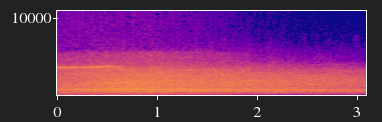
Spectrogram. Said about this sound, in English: Jerry Quarry, the number one ranked challenger, who is, of course, tonight going to be fighting, now on the far side, coming in, of course, the crowd yelling, screaming, Rick's boos, again stepping in as a heavyweight, Muhammad Ali.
